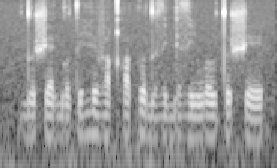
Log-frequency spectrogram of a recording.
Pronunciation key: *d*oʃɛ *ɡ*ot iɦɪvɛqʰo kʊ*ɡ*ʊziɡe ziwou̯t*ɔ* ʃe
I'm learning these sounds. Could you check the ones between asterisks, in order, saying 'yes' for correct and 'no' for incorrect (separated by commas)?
yes, yes, no, no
